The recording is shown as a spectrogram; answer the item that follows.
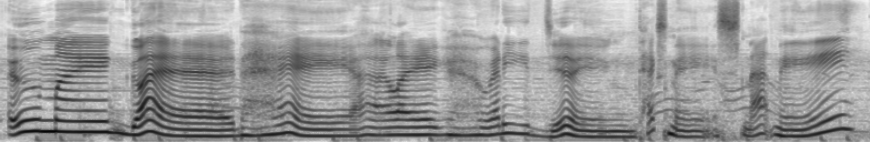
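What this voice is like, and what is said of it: Put-on valley girl accent. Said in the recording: “I sounded like a valley girl ... That show, The Hills, about valley girls ... Maybe I'll adopt that accent now”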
